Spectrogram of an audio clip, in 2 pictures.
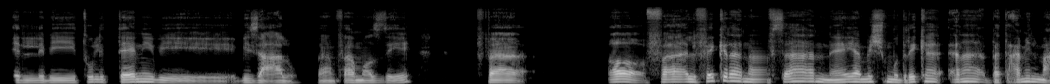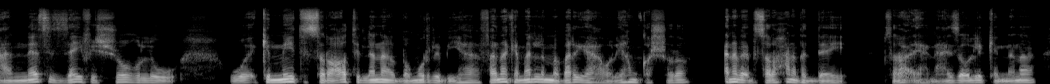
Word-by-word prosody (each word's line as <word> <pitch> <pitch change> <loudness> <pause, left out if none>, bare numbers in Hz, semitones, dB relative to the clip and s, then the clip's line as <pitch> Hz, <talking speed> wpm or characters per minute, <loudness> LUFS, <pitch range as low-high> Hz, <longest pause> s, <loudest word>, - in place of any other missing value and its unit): اللي 95 0 -2
بيطول 95 +5 -2
التاني 120 +2 +3
بي 85 -6 -4
بيزعّله 85 -2 -2 0.2
فاهم 80 0 -4
فاهمة 95 +1 0
قصدي 90 0 -4
إيه؟ 100 +8 -3 0.6
ف - - -5 1.2
آه. 115 -7 +5
فالفكرة 120 - +2
نَفسها 125 +4 0
إن 125 -6 +1
هي 115 +5 +3
مش 125 +2 0
مُدرِكة 120 +5 +1
أنا 125 +1 -1
باتعامل 115 +7 -1
مع 85 -7 0
الناس 95 +9 +1
إزاي 100 +4 -1
في 110 - -10
الشُغل 100 +1 -3
و 85 -3 -3 0.5
وكمية 100 +7 +3
الصراعات 95 +5 +3
اللي 100 -1 -1
أنا 105 -2 +5
بامُر 90 +4 -1
بيها، 90 +3 -5
فأنا 100 +5 +2
كمان 105 +2 +1
لمّا 105 -3 +4
بارجع 95 0 -1
وألاقيها 80 +6 -5
مكشَّرة، 100 0 -4 0.4
أنا 115 +2 +5
بقيت 100 - +2
بصراحة 95 +6 0
أنا 110 - +2
باتضايق، 80 -3 -4 0.3
بصراحة - - -4
يعني 65 - -8
عايز 80 +4 -5
أقول 90 +3 +2
لِك 95 - -3
إن 75 - -3
أنا 95 +3 -1
100 Hz, 140 wpm, -25 LUFS, 90-115 Hz, 1.2 s, آه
